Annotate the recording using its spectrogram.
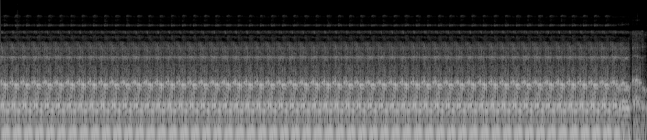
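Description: A loud, sustained electronic tone with a buzzy, organ-like timbre, held on one pitch and pulsing rapidly and evenly throughout. It is a dramatic sound effect marking the shock of being caught.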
